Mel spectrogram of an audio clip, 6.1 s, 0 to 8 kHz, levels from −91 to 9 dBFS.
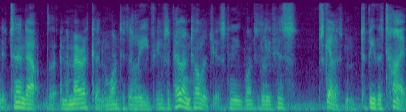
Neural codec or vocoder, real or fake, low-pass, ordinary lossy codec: codec, 44.1 kHz, 7.8 kbps, Pupu-Codec; fake; 7.2 kHz; MP3, 48 kbps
